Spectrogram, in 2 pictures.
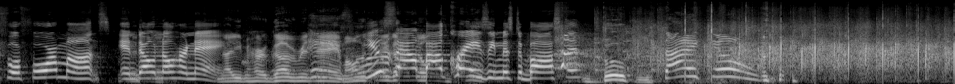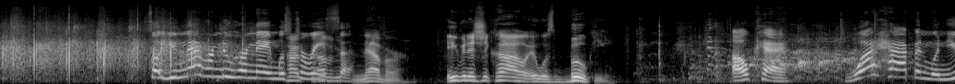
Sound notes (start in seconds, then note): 5.8 applause; 13.0 laughter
